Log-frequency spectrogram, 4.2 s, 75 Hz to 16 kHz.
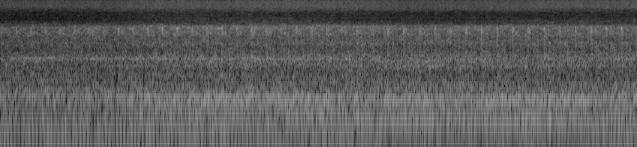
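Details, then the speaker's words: Chevrolet Aveo5 engine after repair work, just started: steady, even idle with a soft hum and no knocks, misses or stumbles; "humming right along", runs smoothly, normal idle. "Hey, we're humming right along. Sweet."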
